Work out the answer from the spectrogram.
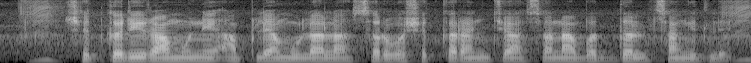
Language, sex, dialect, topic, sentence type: Marathi, male, Varhadi, agriculture, statement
